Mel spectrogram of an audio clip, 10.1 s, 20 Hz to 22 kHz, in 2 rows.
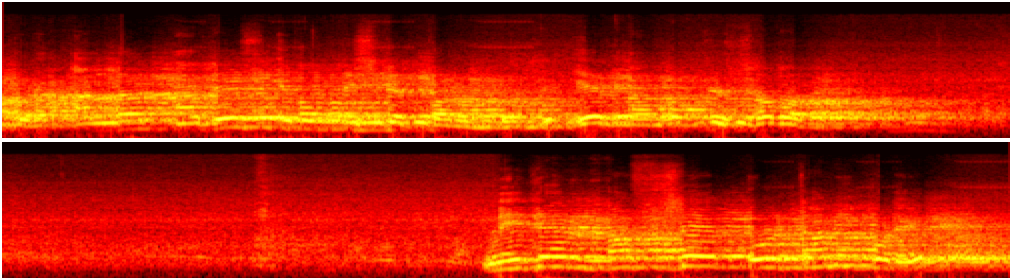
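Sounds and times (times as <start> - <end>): man speaking amplified: 0.0 - 5.2, 5.8 - 10.0
steady background hiss: 0.0 - 10.0.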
